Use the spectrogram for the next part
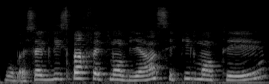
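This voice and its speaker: A woman's voice: fairly high pitch, normal speed. A woman chatting through a makeup tutorial in a casual, self-deprecating way, sprinkling in English words. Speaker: beauty vlogger.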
